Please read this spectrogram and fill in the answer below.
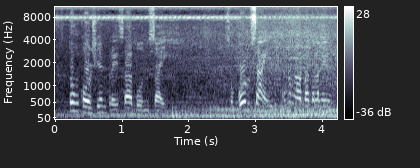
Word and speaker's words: bonsai: So pagka proper pronounce yan guys ay bonside. B o n s a i. Bonsai. Bonside.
